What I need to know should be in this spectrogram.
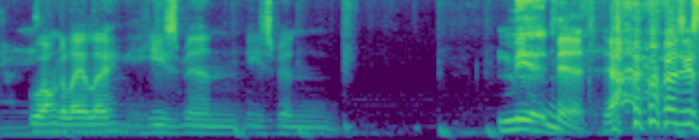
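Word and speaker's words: Uiagalelei: You know, as we know, DJ Ugaleleo, I forgot how do you say his name? Uangalele.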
